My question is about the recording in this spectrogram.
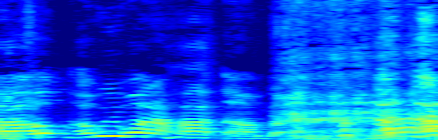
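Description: A man talking, with chuckling laughter.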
